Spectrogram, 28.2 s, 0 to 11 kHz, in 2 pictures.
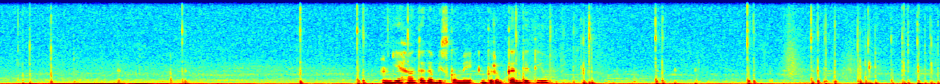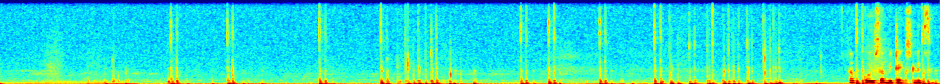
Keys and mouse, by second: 2.9-8.8 drag, 8.8 ctrl+g, 9.9 click, 12.7-14.5 typing, 16.8 click, 20.0-21.1 typing, 22.0 click, 23.9-26.3 typing, 27.0-28.2 drag.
